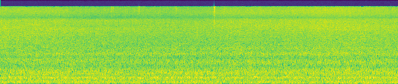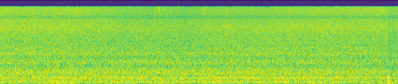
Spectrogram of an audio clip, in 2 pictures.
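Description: Hurricane wind and rain making a steady rushing noise. A single short knock comes near the end.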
